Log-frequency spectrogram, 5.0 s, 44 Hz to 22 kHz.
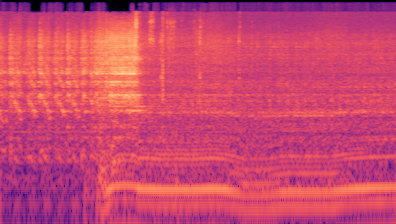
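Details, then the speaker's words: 1994 Pontiac Sunbird LE, first start of the day after sitting all night at about 14 degrees: sluggish, labored crank for about a second, then it catches, flares and settles to a steady idle; finding: slow cold crank. "of course the car hasn't been moved it's at all night just first start of the day uh-huh slow crank"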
